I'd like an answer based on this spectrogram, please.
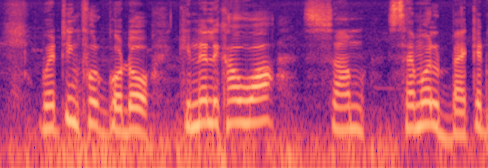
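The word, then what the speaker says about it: Godot: ये गोडोट नहीं है, टी साइलेंट है। वेटिंग फॉर गोडो, अब देखिए वेटिंग फॉर गोडो क्या होता है।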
